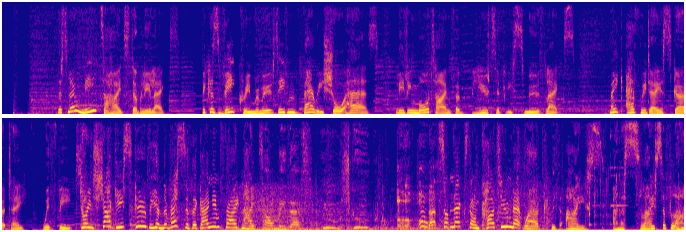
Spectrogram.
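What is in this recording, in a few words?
English British, female, commercial; voice demos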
